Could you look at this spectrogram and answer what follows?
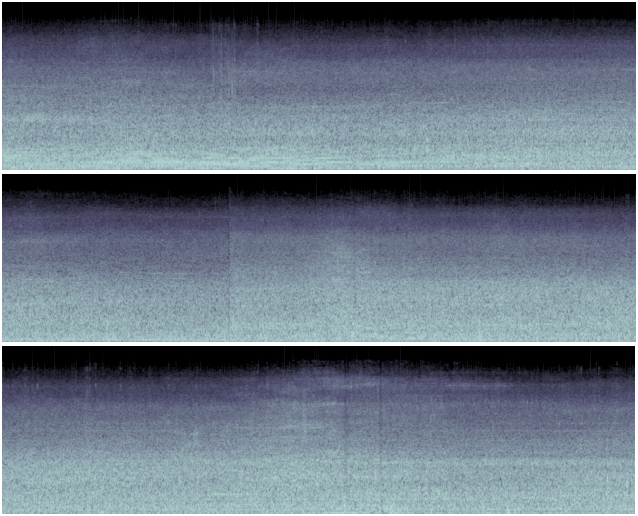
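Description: A motor vehicle running steadily: a constant rush of engine and road noise with a low, even engine hum.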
